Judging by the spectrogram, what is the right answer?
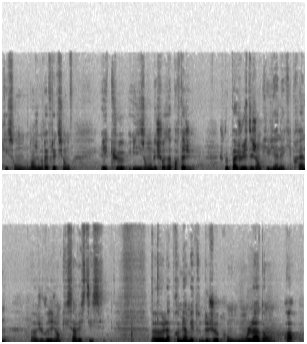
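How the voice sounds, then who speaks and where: A middle-aged man hosting his channel, explaining a forum casually, halting often and repeating words with many fillers. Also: on the low side, warm tone. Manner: plain explanatory tone. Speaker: YouTube channel host. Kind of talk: casual screen-recorded forum walkthrough.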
